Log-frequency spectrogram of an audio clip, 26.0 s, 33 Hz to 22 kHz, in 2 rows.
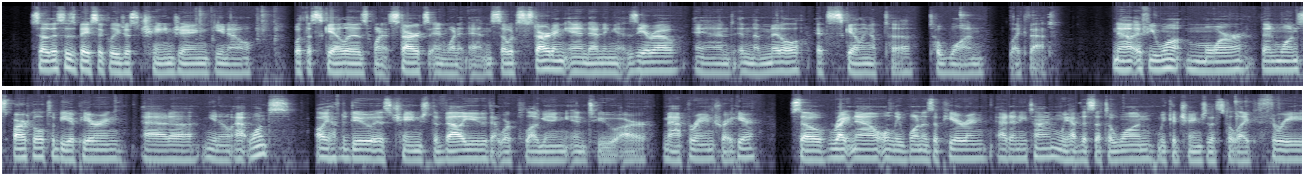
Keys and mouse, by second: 2.0-7.9 drag, 2.0 space, 2.6 space, 9.3-12.5 drag, 13.0-26.0 shift+drag.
